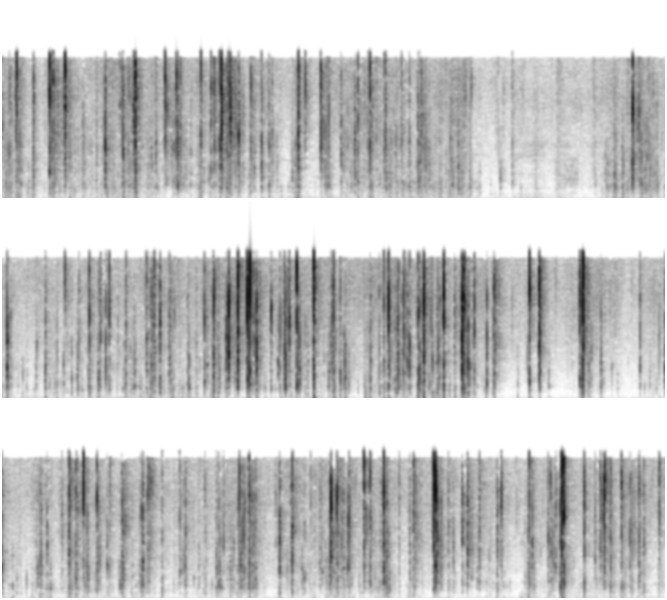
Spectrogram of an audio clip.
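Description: A hand-sized soft plastic packaging bag full of cotton makeup-remover pads is held close to the microphone while fingertips squeeze and rub it. The result is a steady, bright crinkling and crackling with many quick, sharp rustles. There is a brief quieter stretch near four seconds.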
